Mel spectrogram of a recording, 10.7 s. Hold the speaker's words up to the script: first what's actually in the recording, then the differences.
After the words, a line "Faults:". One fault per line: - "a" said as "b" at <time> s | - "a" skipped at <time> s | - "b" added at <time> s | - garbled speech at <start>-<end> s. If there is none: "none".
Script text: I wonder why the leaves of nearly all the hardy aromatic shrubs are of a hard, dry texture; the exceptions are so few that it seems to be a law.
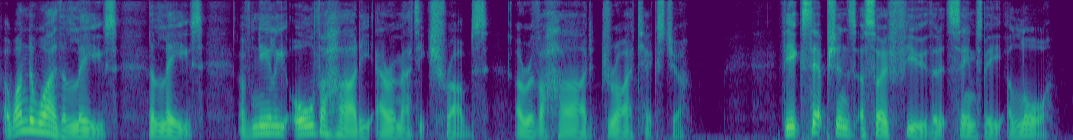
I wonder why the leaves the leaves of nearly all the hardy aromatic shrubs are of a hard, dry texture; the exceptions are so few that it seems be a law.
Faults:
- "the leaves" added at 1.5 s
- "to" skipped at 9.8 s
